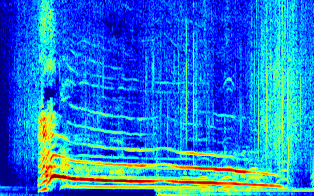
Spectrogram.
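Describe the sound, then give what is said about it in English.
A single long, wolf-like howl rises sharply, then slowly slides downward for nearly three seconds, loud, with a low rumbling, wavering layer joining halfway through. “For a minute there, I thought it was a dire wolf.”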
